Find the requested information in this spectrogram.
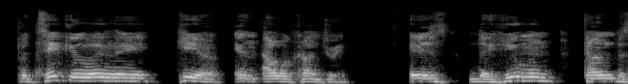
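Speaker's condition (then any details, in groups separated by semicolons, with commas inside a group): Sporadic ALS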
